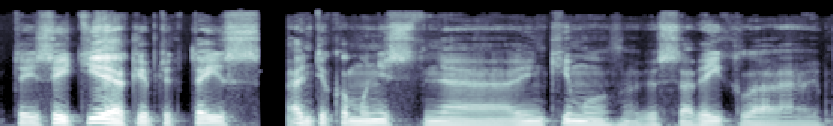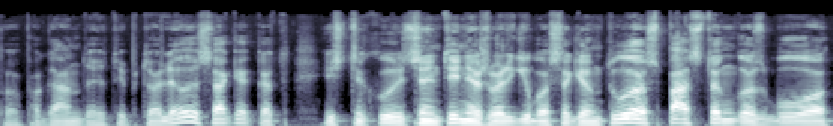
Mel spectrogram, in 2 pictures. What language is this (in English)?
Lithuanian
